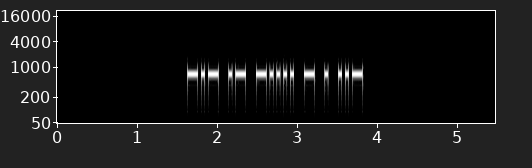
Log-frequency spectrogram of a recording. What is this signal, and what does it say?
Morse code, heard as a keyed tone, about 28 wpm, 700 Hz. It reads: KA6TEU
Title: USA Call Signs - 6 Characters - Repeated 2x - 28wpm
